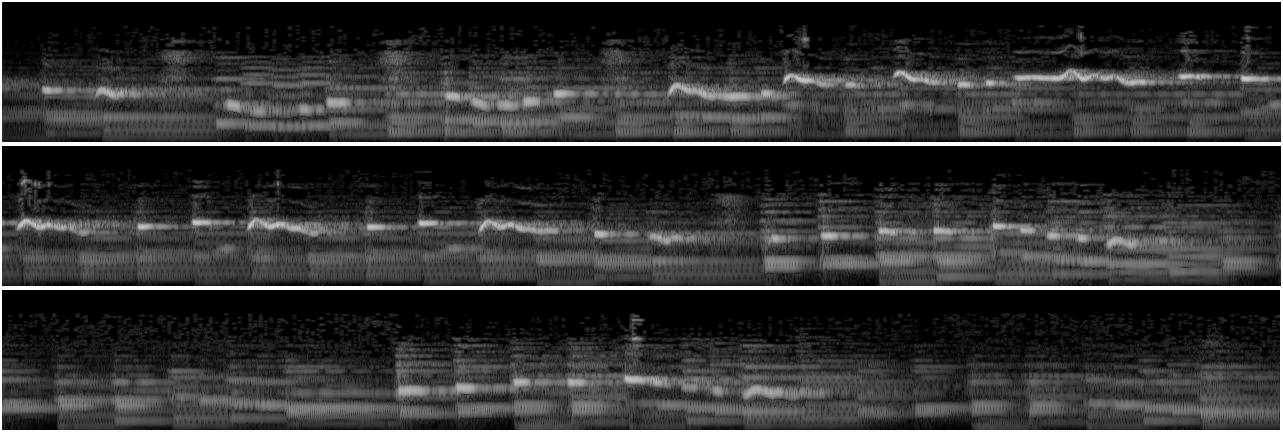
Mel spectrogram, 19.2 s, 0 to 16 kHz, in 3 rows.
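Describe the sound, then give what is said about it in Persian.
Mozart's Turkish March, part of his Piano Sonata No. 11, whistled in quick, bright runs of notes, steady, with a low accompaniment bouncing underneath throughout, and no talking. “حالا یه اثری که تازه از موزارت زدم ترکیش مارچ، قسمتی از سونات شماره 11 پیانوی موزارت که یکی از مشهورترین آثار پیانوی موزارته.”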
